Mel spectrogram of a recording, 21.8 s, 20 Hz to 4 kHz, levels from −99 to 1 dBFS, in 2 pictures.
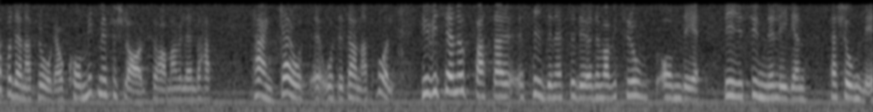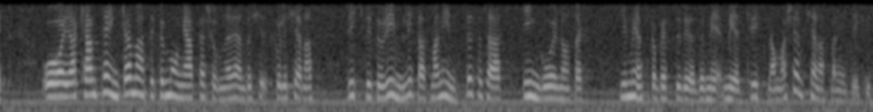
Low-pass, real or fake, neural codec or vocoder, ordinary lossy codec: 3.6 kHz; real; none; none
